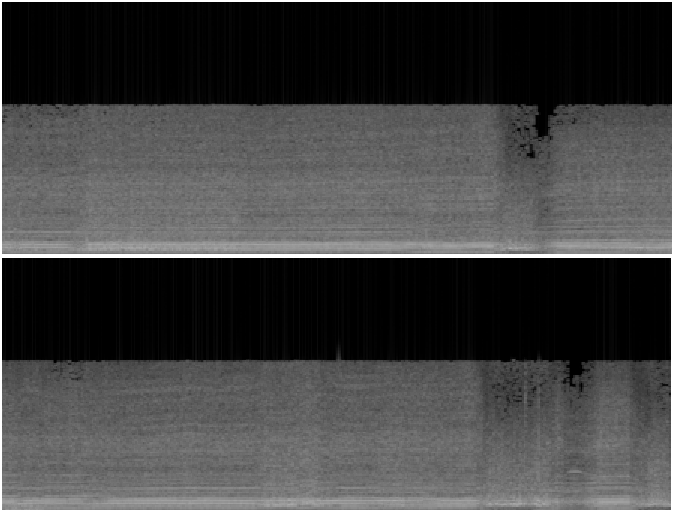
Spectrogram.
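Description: A car engine drones at high revs, dropping in pitch briefly as gears shift.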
